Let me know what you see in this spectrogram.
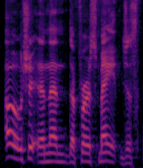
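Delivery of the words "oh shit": mock shocked. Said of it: "it's just like".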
